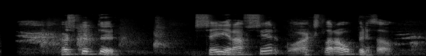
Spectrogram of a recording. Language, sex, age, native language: Icelandic, male, 30-39, Icelandic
